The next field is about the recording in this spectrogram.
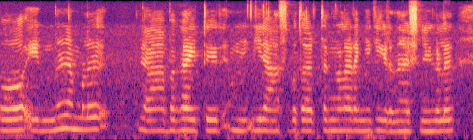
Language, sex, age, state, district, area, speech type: Malayalam, female, 30-45, Kerala, Palakkad, rural, spontaneous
